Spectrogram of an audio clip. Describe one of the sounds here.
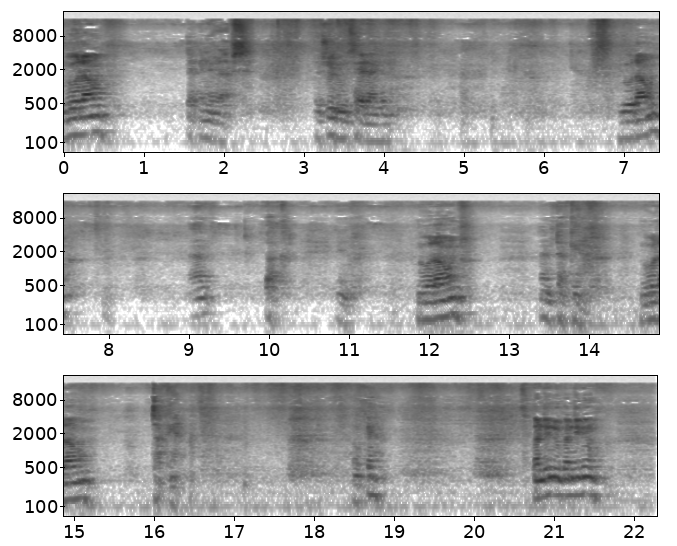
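A man speaks calmly and clearly in short bursts, close by.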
